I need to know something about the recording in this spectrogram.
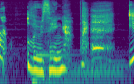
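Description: A young girl's voice crying, gasping and sobbing in wavering bursts after a brief pause, over soft background music.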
